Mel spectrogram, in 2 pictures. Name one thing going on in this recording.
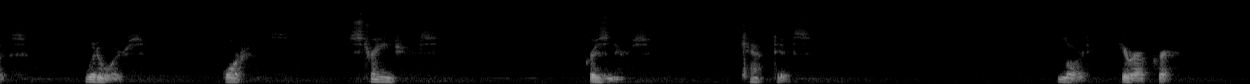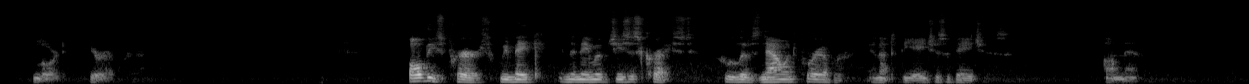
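An elderly man chants slowly in short phrases, close by, with pauses between them.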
